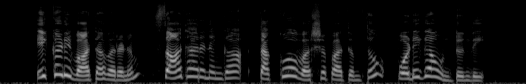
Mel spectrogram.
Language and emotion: Telugu, neutral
